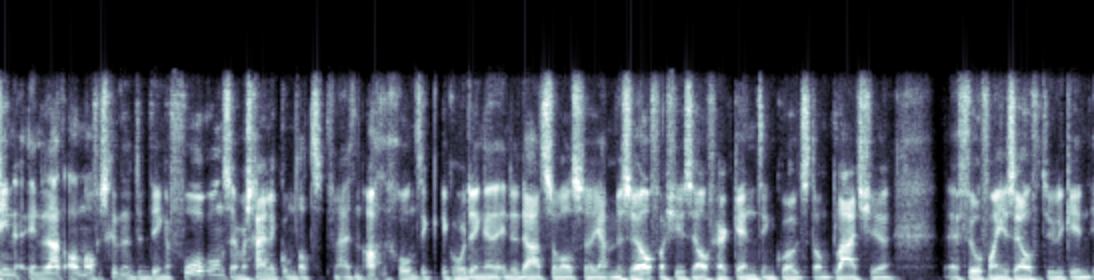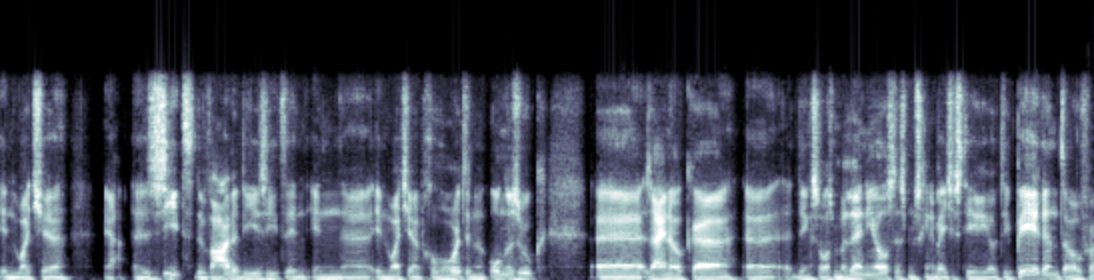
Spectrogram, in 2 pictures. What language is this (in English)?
Dutch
